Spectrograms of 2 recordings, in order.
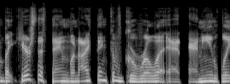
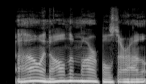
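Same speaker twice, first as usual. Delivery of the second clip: offhand, casual put-on announcer voice, pitched lower; 3 semitones lower than usual. Showing how the commentator really says it: offhand Gorilla Monsoon impression. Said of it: "he doesn't care".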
